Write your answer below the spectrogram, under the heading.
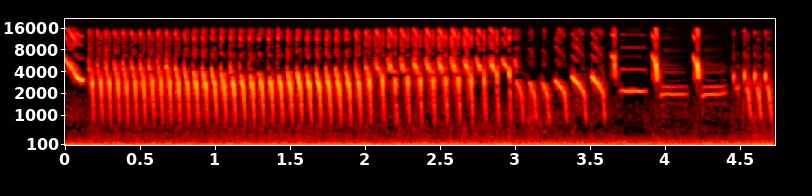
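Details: Canary training song: a long fast trill of rapid repeated notes drops slightly in pitch and speeds into a rattling series, then breaks into a few high metallic pure notes and short bright whistles.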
